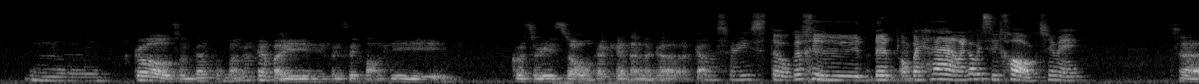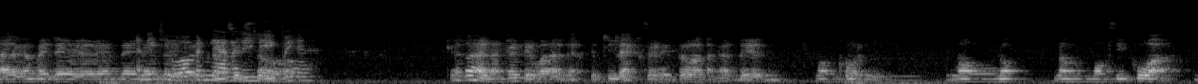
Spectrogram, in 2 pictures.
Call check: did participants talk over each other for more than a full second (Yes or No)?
Yes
